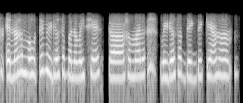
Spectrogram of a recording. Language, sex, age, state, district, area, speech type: Maithili, female, 18-30, Bihar, Muzaffarpur, rural, conversation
